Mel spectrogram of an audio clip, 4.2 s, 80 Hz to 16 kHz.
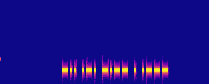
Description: Morse code, heard as a keyed tone, about 30 wpm, 700 Hz. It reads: DRYEJ
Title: Code Groups - 5 Letters - 30wpm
